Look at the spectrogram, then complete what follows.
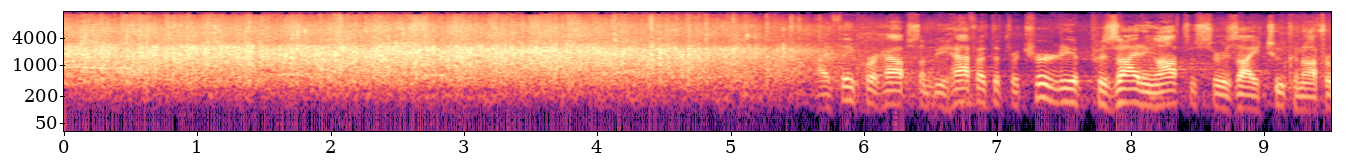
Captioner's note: some Applause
